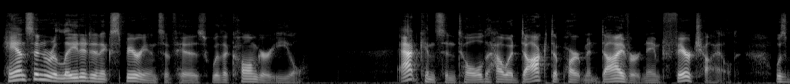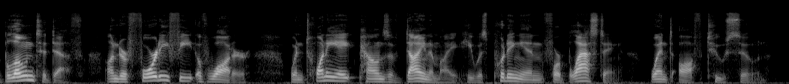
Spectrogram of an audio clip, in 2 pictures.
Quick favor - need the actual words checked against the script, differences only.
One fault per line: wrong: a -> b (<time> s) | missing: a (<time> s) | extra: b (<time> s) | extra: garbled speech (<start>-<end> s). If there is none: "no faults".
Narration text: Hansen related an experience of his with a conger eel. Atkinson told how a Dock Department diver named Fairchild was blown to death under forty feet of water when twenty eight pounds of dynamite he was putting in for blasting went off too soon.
no faults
